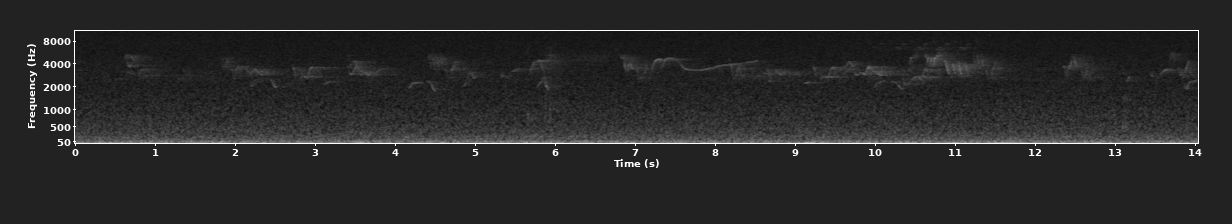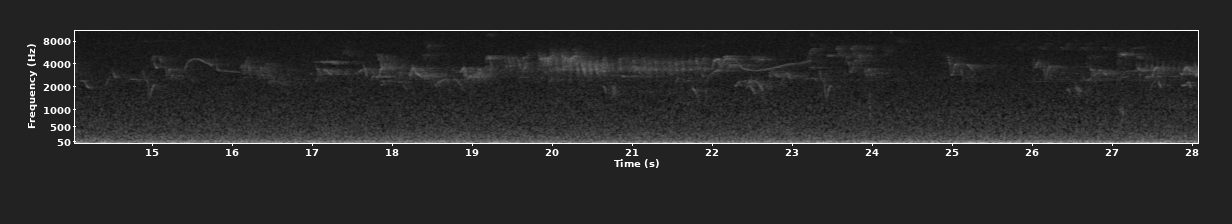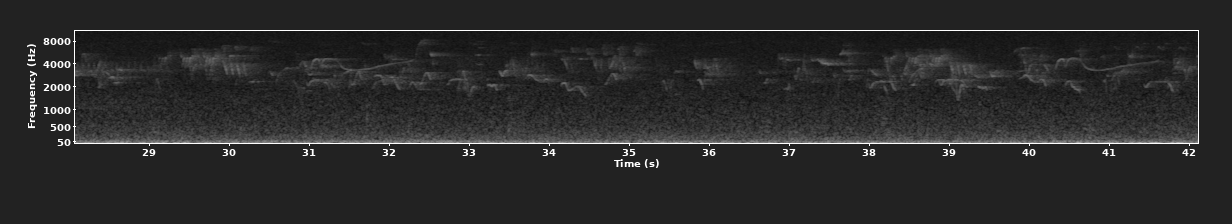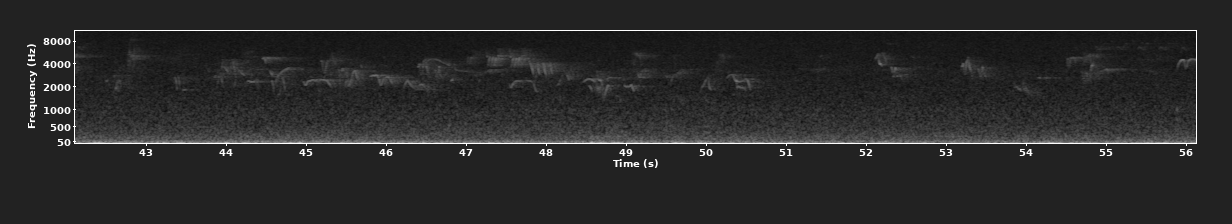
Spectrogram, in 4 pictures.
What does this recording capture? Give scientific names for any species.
Vireo olivaceus, Pheucticus ludovicianus, Contopus virens, Piranga olivacea, Mniotilta varia, Geothlypis philadelphia, Dryobates villosus, Setophaga magnolia, Agelaius phoeniceus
